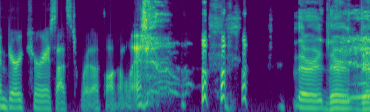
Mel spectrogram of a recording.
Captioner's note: laughing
